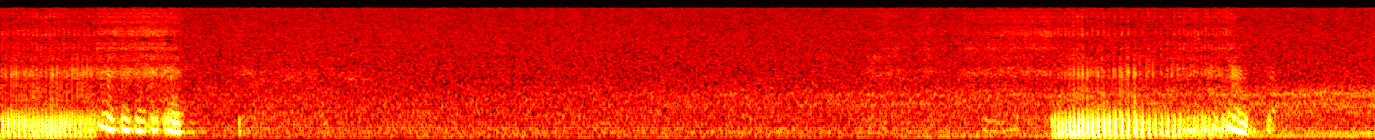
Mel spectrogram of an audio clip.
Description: Puppy Boston Terrier snoring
